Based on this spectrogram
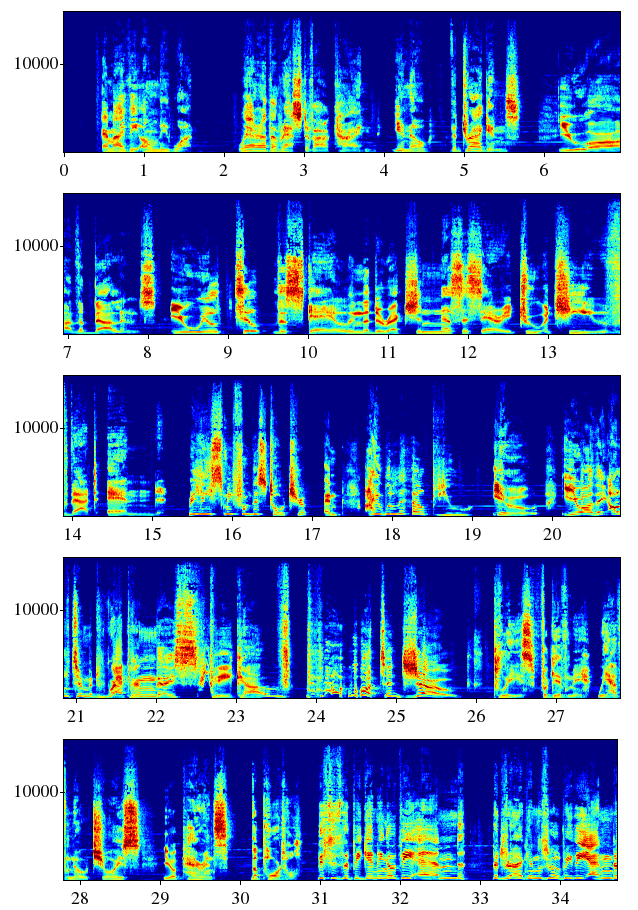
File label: Character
